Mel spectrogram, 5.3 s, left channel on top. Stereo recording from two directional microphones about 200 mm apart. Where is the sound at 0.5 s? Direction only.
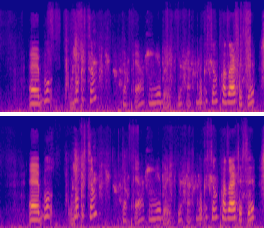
35° right (ahead or behind).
